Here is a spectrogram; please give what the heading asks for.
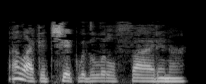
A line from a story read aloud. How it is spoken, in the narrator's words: he drawls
